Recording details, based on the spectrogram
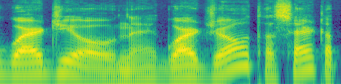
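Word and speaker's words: Gvardiol: Guardiol, tá certo a pronúncia da visão? Givardiol, olha que lindo.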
